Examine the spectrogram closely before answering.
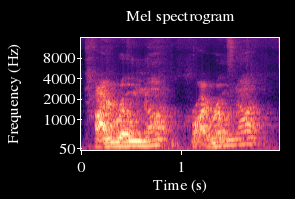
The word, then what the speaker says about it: Cryonaut: It is Thermal Grizzly Cryonaut, like cryogenics.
